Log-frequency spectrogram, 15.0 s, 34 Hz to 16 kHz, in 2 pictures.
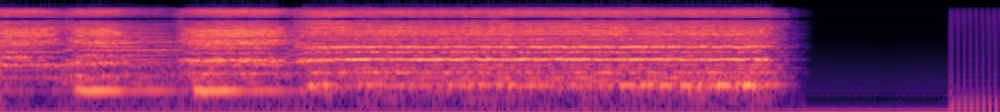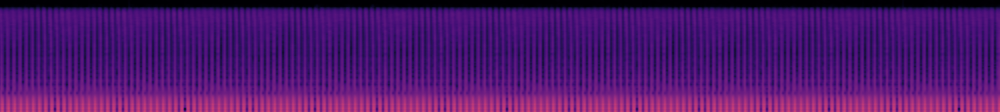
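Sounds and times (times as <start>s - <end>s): low hum: 0.0s - 7.2s.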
